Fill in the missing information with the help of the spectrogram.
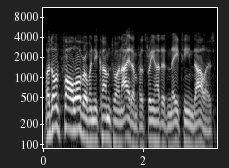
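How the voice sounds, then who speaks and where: An American actor playing a tough, wisecracking, cynical insurance investigator in a vintage radio drama, with wry hard-boiled delivery. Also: male voice, on the low side, quick pace, lightly acted. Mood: wry, sardonic. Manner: wry, sardonic. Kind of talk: 1940s radio acting, hard-boiled narration. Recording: muffled vintage radio recording, music behind.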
